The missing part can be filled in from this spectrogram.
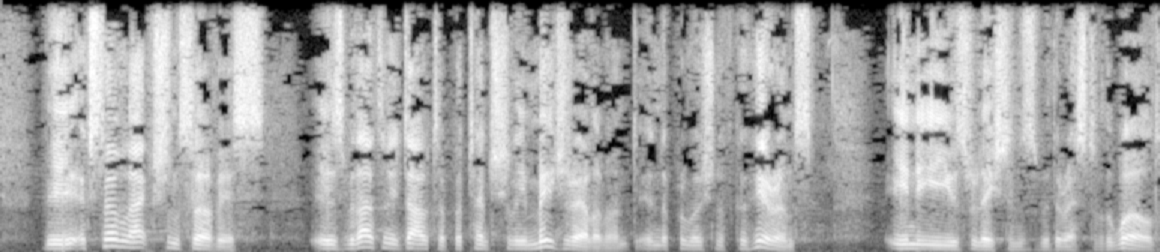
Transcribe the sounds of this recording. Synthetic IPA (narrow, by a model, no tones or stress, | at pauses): ðiɪkstɜ˞nl̩ˠækʃə̃n̩sɜ˞vɪs | ɪzwɨðaʊɾɛnidaʊɾəpɨtʰɛ̃nʃl̩ˠimeɪd͡ʒə˞ɛlˠəmə̰̃ntɪ̰̃nðɨpʰɹ̥əmoʊʃə̃nʌv̥kʰoʊɦɪɹɨ̃ns | ɪ̃nðiijʉzɹɨleɪʃɨ̃nzwɨðɨɹɛstʌvðəwɜ˞lˠd̥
